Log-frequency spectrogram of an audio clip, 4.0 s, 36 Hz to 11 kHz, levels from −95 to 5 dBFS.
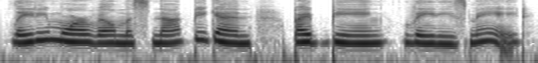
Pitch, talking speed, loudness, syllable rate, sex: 240 Hz, 135 wpm, -16 LUFS, 4.1 syllables/s, female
